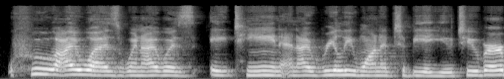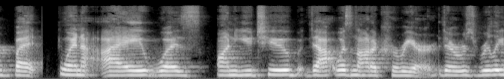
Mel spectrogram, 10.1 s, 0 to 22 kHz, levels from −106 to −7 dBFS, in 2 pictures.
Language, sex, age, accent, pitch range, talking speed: English, female, 20-39, American, 200-235 Hz, 170 wpm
